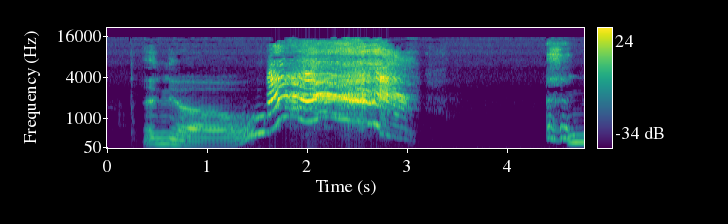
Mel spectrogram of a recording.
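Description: A toddler laughs loudly.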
